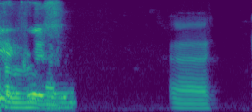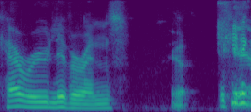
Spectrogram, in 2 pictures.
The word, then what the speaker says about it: caerulivirens: Uh caerulivirens.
